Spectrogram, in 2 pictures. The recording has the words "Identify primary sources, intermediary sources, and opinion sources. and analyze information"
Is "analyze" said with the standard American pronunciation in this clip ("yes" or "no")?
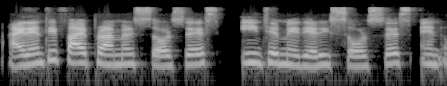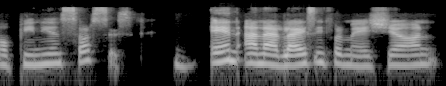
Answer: no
